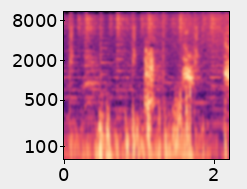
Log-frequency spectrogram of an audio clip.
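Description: A dog barking repeatedly, about twice a second, over background music.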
